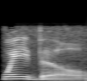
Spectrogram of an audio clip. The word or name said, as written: waybill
